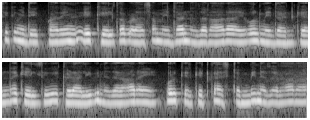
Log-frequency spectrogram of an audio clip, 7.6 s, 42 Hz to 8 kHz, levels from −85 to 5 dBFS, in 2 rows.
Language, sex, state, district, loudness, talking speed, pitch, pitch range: Hindi, female, Bihar, Katihar, -16 LUFS, 305 wpm, 190 Hz, 185-205 Hz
